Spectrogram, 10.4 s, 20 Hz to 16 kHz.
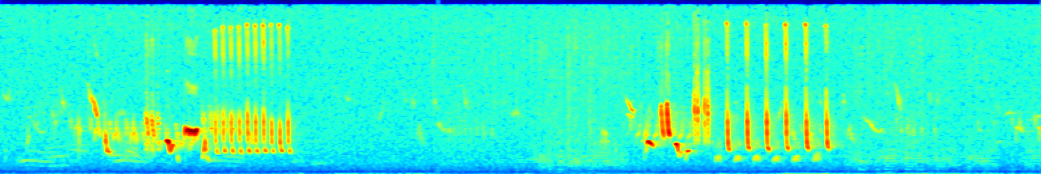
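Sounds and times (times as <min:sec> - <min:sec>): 
Common nightingale Luscinia megarhynchos song with pulsed trill: 0:00.0 - 0:03.0, 0:06.0 - 0:10.4.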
